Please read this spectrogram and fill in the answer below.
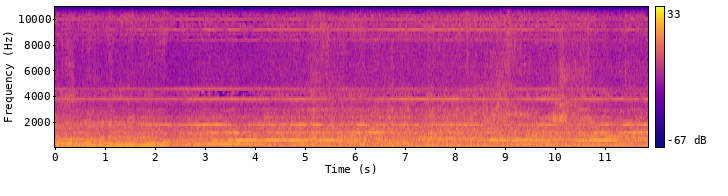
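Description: CNC router spindle running at speed while its cutter mills a block of foam: a steady whine of several held tones over a hiss of cutting. Two of the lower tones drop out about two seconds in.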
